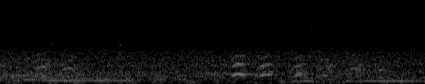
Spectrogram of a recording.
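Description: A frightened cat growling low and drawn out in stretches of about a second, with a few short higher cries about two and a half seconds in.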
